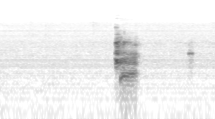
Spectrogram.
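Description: A single short vocal sound from a man, a brief syllable-like 'uh' of about a quarter second a little after one second in, between stretches of quiet room tone.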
